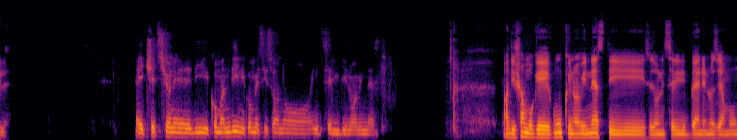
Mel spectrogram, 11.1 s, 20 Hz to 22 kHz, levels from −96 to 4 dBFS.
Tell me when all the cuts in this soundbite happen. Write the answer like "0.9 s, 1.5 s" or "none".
none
